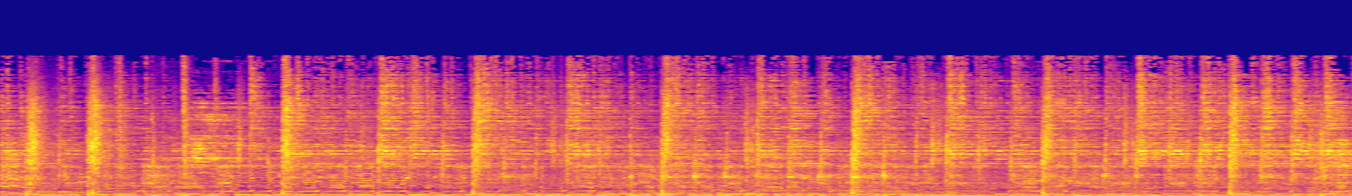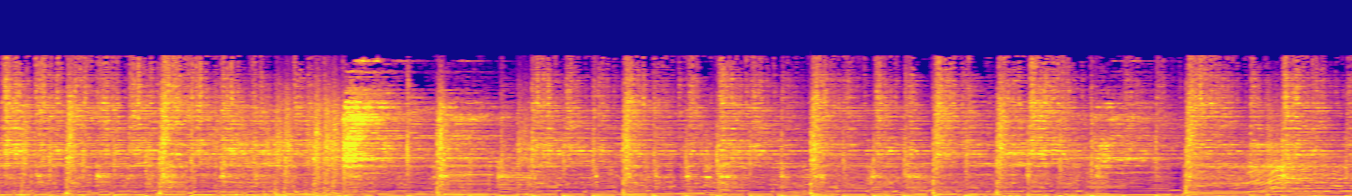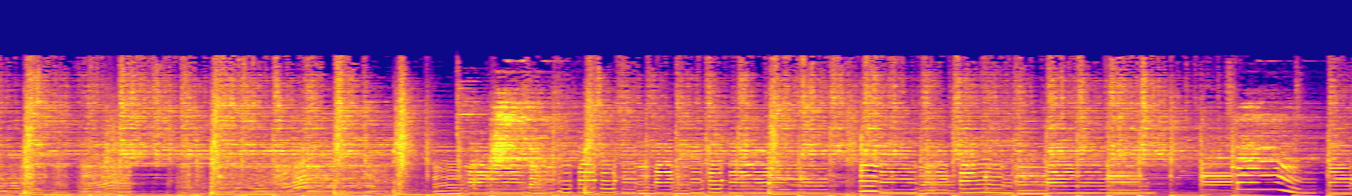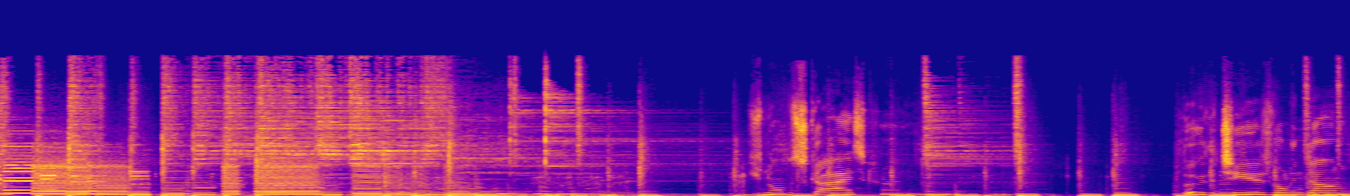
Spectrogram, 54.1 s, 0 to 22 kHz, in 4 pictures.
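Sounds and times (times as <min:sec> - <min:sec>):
guitar line sliding down: 0:00.0 - 0:47.3
drum kit: 0:00.0 - 0:54.0
electric guitars: 0:00.0 - 0:54.0.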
